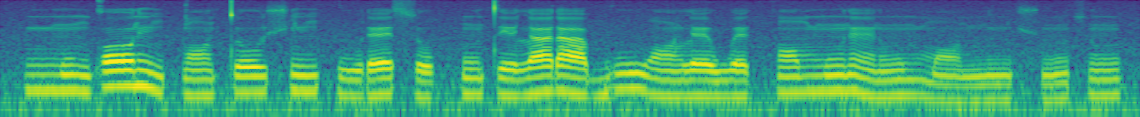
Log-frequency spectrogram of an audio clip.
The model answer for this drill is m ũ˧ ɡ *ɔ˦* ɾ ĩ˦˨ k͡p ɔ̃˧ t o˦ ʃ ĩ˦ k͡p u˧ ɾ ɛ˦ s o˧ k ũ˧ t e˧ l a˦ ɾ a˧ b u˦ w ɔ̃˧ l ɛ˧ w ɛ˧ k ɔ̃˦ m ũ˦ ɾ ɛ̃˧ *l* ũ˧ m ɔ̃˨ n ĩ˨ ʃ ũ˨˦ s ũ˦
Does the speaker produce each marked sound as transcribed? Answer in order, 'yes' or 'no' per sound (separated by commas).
yes, no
